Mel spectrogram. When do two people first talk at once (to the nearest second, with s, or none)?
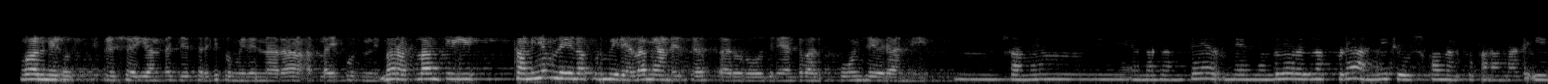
none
